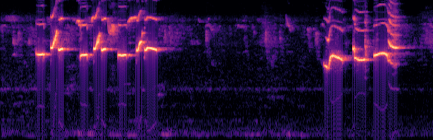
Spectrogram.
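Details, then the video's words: Oriental magpie-robin song meant to trigger silent or lazy magpie-robins into song: a run of about five quick, clear whistled notes, a pause of two seconds, then three more loud whistled phrases. "PANCINGAN KACER MACET & MALES BUNYI AGAR JADI KACER RAJIN GACOR NGOBRA"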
